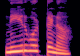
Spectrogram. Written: ನೀರ್ವೊಟ್ಟಣ

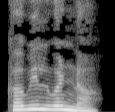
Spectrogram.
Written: ಕವಿಲ್ವಣ್ಣ

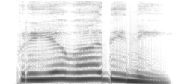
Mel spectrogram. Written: ಪ್ರಿಯವಾದಿನಿ

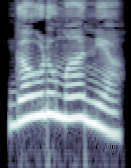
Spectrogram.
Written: ಗೌಡುಮಾನ್ಯ

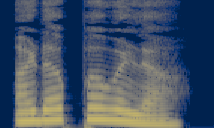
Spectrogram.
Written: ಅಡಪವಳ

